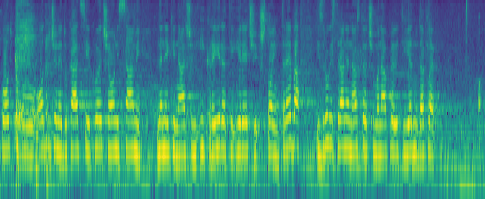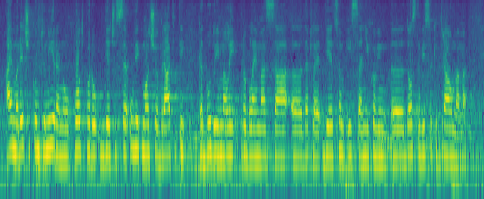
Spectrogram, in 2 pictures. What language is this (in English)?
Croatian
